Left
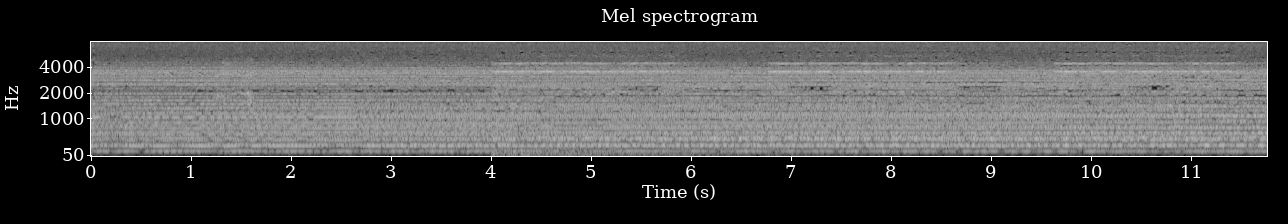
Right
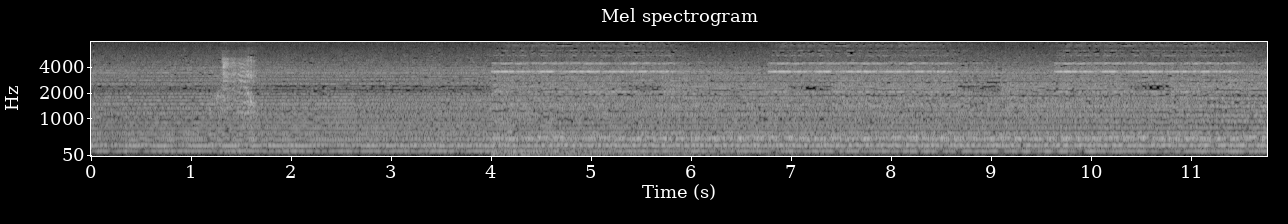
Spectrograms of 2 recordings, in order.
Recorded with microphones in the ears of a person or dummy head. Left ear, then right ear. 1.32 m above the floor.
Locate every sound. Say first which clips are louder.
0.0 s a drone: left 7 dB; 30° left (ahead or behind)
1.2 s a cat meowing: left 1 dB; 35° right (ahead or behind)
4.0 s a fire alarm: right 2 dB; 10° right (ahead or behind)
